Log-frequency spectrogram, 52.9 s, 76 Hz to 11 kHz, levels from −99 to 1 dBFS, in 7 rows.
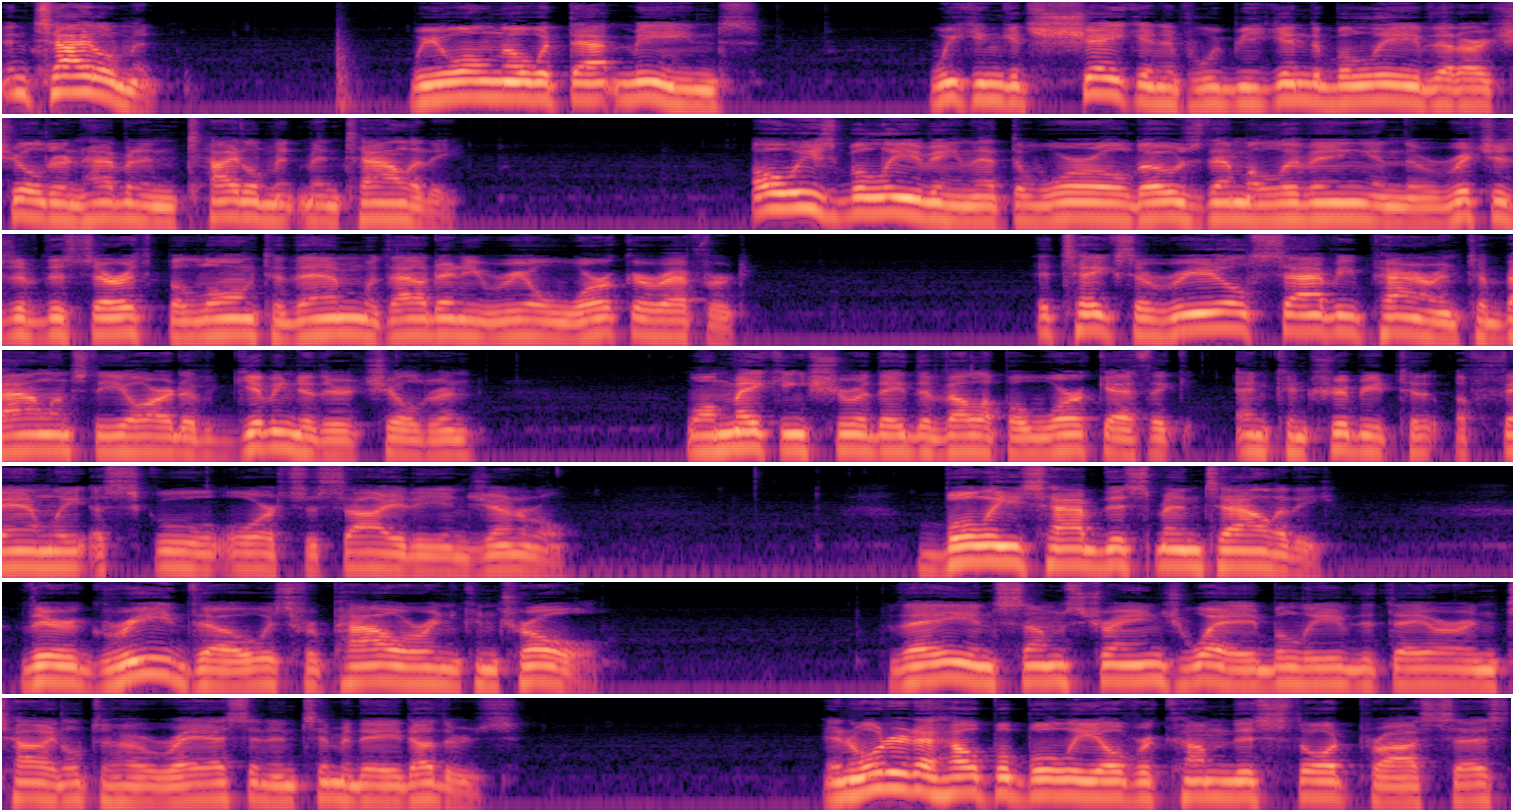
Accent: American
